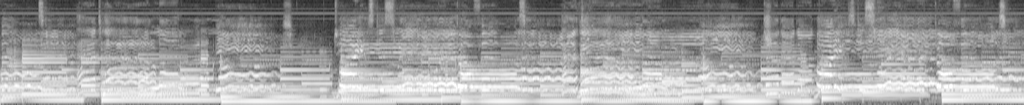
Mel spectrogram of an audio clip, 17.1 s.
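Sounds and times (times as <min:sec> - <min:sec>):
guitar: 0:00.0 - 0:17.0
voices: 0:00.0 - 0:17.0.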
